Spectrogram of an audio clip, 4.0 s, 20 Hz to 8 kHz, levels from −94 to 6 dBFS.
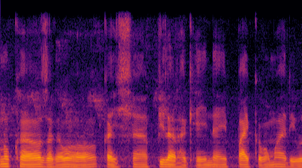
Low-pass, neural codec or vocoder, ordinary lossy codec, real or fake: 7.2 kHz; none; none; real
